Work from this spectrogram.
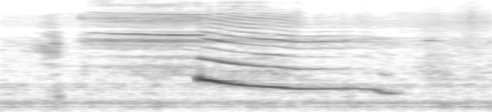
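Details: Toby, a pet Labrador Retriever, sad after missing his walk because of rain, lets out a single high whine that starts bright, then slides downward over about a second with many stacked overtones, while a steady low indoor hum runs underneath.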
